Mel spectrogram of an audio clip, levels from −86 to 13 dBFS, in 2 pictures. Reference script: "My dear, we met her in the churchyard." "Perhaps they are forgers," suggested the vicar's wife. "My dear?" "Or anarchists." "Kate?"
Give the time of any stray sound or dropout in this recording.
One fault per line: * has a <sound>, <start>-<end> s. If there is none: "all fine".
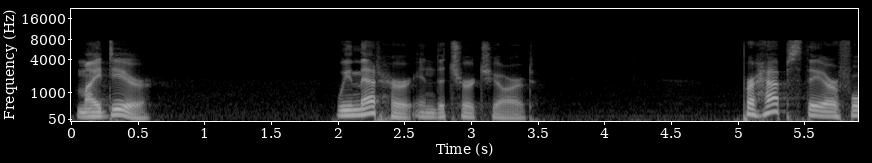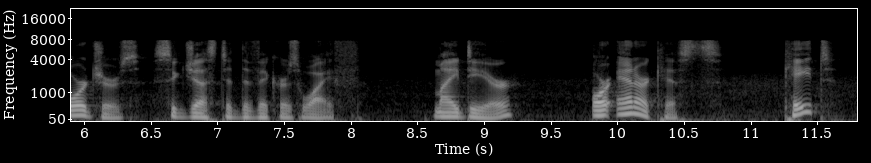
all fine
